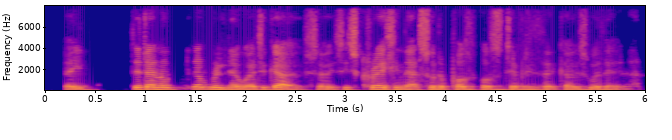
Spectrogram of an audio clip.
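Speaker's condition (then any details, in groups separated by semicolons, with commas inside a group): Parkinson's disease; physiotherapy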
